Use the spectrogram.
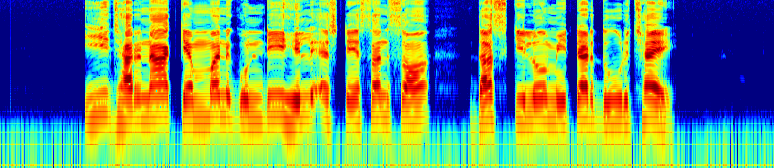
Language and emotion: Maithili, neutral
